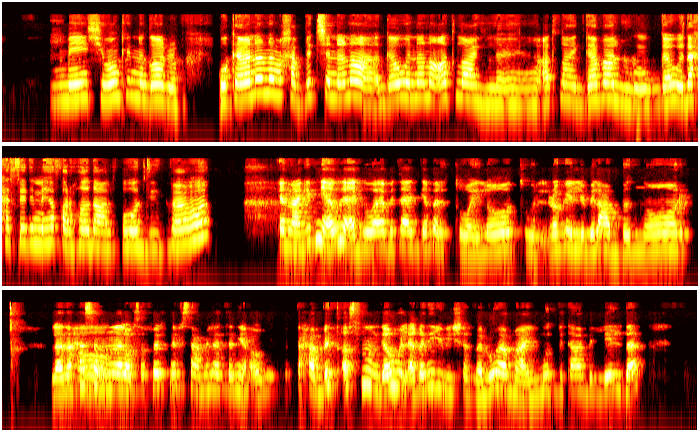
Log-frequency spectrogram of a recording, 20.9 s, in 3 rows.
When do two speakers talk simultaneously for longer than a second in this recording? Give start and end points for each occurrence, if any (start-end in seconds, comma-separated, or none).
none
